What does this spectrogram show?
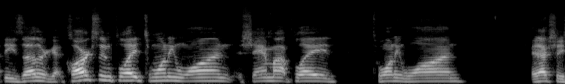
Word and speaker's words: Shamet: other Clarkson played 21, Shamet played 21. It actually says you pronounce his name Shamit, too. Sham- Shamit somehow. IT they said it's like dammit.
